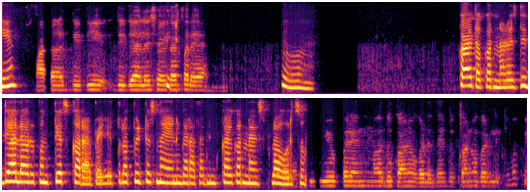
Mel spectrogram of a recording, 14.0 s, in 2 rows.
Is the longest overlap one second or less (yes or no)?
yes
